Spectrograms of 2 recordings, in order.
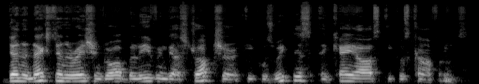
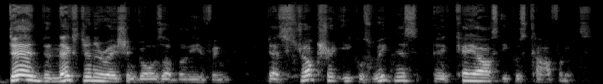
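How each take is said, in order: First: It is read fast. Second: It is read slowly.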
